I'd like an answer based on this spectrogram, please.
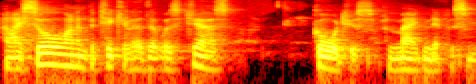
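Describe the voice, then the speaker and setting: Against noticeable background noise, a man with a medium pitch speaks with fairly even intonation. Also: moderate pace. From England. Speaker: former rock band manager. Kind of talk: interview storytelling.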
